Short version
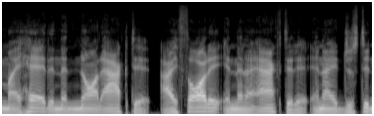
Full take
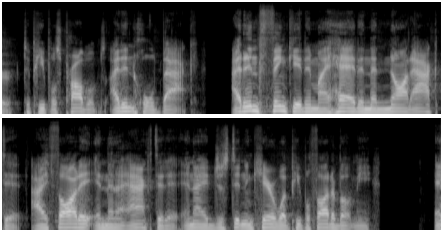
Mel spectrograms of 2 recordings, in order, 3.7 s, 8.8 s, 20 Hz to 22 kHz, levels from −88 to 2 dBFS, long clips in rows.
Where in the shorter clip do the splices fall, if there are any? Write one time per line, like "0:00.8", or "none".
none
